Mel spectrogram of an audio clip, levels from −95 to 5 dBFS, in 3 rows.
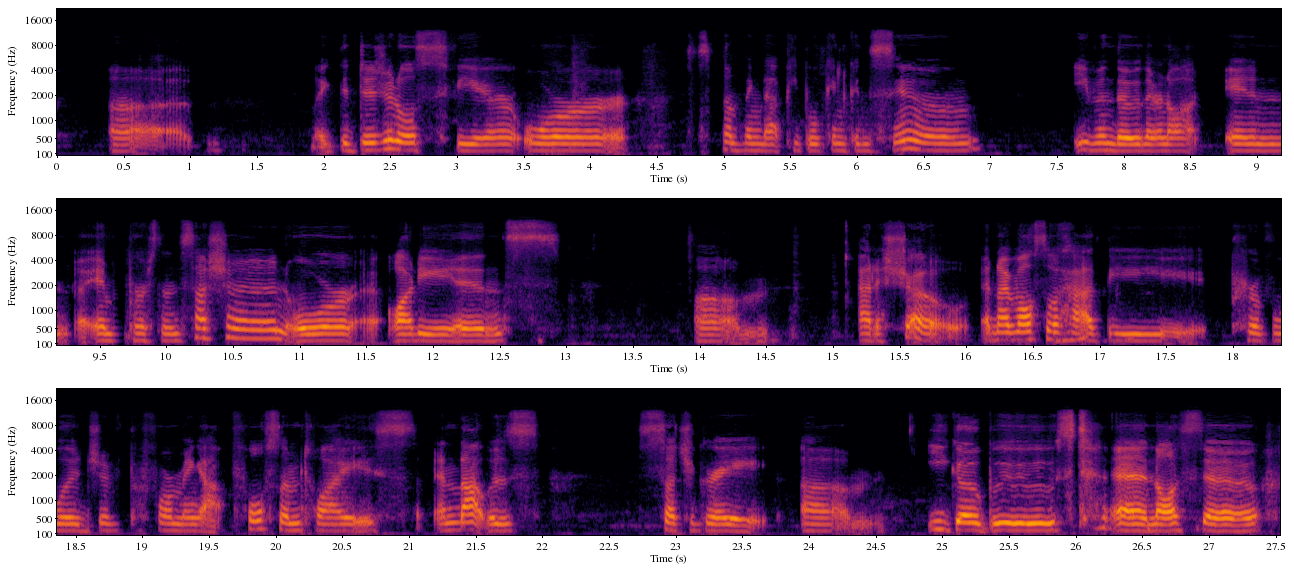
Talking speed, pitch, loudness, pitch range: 105 wpm, 185 Hz, -27 LUFS, 180-225 Hz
